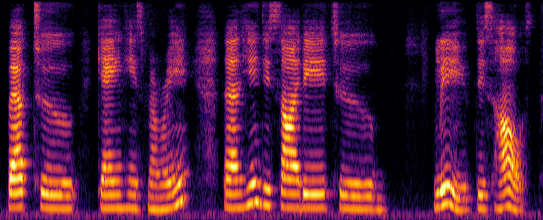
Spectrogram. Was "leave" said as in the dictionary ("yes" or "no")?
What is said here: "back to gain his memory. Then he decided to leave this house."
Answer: yes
